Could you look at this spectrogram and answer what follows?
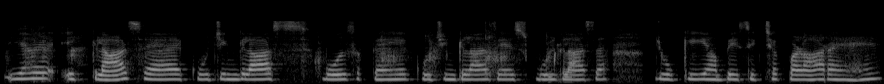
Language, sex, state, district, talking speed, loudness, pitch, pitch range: Hindi, female, Bihar, Darbhanga, 155 wpm, -36 LUFS, 235 Hz, 230-240 Hz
